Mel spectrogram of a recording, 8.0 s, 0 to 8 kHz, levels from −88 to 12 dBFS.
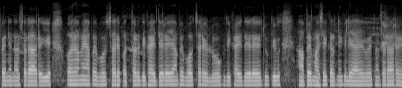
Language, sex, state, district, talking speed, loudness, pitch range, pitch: Hindi, male, Maharashtra, Solapur, 290 wpm, -19 LUFS, 125-135 Hz, 130 Hz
